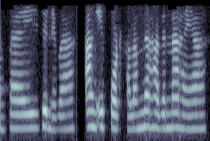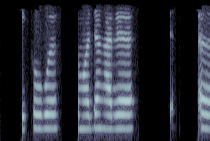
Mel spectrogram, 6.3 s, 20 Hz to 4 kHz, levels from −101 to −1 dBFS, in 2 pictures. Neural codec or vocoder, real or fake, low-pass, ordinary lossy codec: none; real; 3.6 kHz; MP3, 32 kbps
